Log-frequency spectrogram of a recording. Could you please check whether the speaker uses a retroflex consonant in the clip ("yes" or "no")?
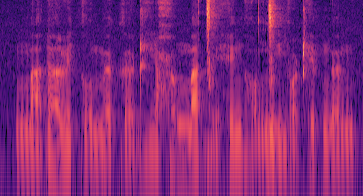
yes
